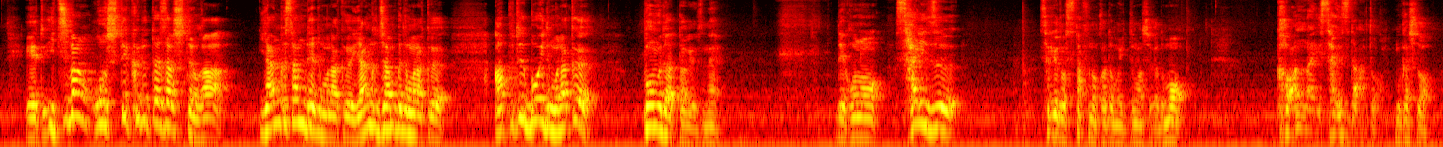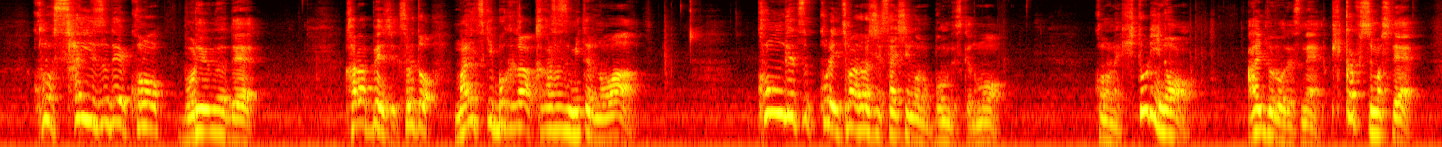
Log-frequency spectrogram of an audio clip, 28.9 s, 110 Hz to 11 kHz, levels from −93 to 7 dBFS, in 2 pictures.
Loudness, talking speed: -22 LUFS, 375 characters per minute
